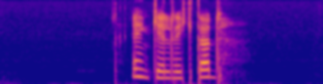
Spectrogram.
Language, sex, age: Swedish, female, 20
